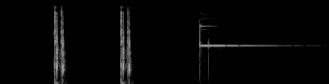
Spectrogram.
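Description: A bell sound effect: two sharp, brief clicks, then a single bright ding that rings out clearly and decays over about a second in silence.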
